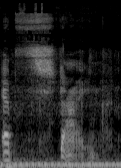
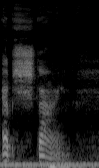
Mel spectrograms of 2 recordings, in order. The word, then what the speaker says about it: Epstein: specific to call him Epstein. Epstein is like the American way to pronounce it, and I feel like it was a pet peeve for him to be called Epstein when it's Epstein.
